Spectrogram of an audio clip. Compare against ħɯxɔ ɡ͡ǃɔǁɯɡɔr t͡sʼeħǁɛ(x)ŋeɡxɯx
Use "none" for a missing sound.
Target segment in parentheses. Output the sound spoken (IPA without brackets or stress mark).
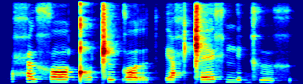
x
